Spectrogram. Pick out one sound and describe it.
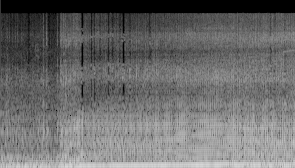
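A car engine revs up sharply and holds a high roar.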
